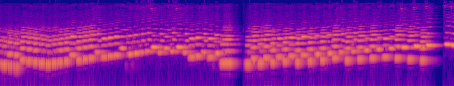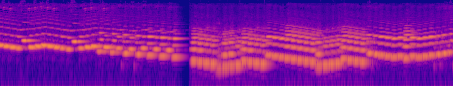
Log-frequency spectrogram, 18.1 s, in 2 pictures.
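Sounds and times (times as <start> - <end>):
solo flute studies: 0.1 - 18.1.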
